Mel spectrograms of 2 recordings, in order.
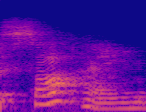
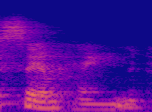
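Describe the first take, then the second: First: The M sound is left silent. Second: The M sound is pronounced.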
